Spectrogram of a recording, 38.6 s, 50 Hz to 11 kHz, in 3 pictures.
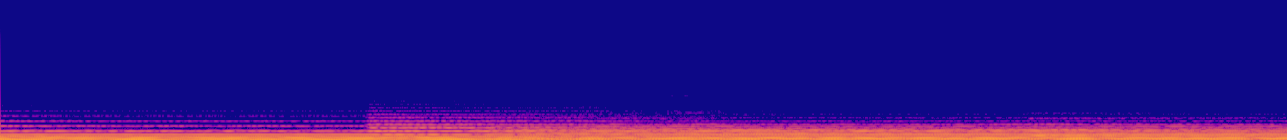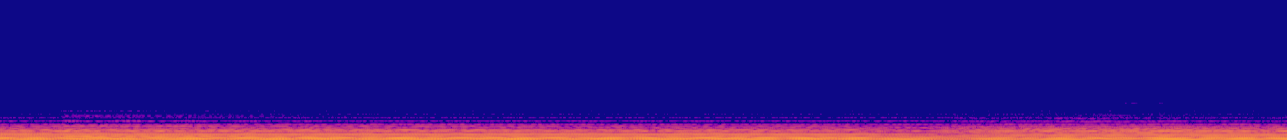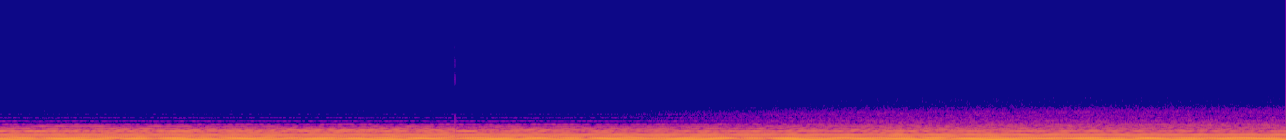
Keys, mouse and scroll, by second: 1.6 KP_0, 4.9-5.6 scroll down 3, 5.6 middle click, 5.9-7.0 scroll down 6, 7.0 click, 7.4 KP_0, 8.4 s, 10.6-11.7 scroll up 2, 11.7-12.7 scroll up 1, 12.7-13.6 scroll up 2, 13.6 click, 15.0 click, 15.7-18.0 drag, 18.0 e, 19.8 click, 22.3-27.0 drag, 27.1-29.7 drag, 33.7 click, 34.4 click, 35.1 shift+click, 35.9 shift+click, 36.5 shift+click, 37.0 shift+click, 37.5 shift+click, 38.5 shift+click.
